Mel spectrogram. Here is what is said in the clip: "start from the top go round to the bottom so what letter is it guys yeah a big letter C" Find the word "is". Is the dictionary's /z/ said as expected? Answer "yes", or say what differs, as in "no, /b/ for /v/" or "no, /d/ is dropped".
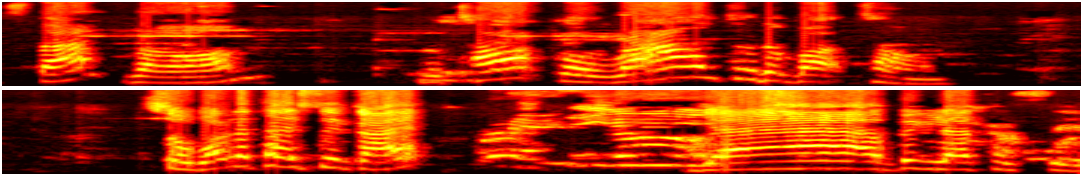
no, /s/ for /z/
